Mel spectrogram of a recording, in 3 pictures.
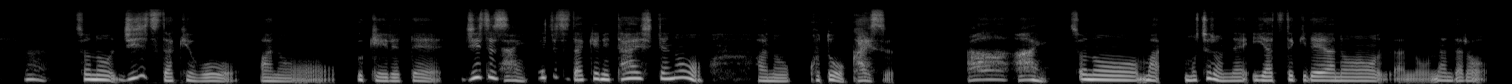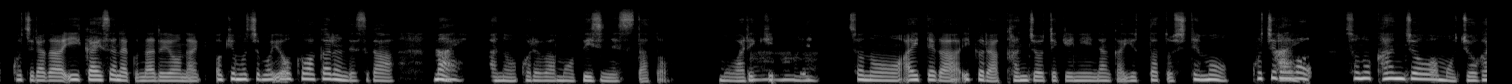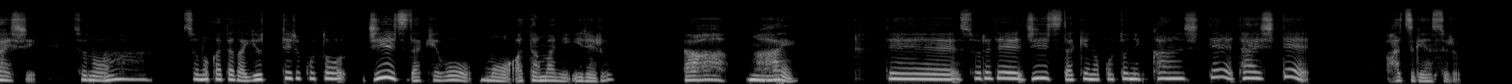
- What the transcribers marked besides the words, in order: none
- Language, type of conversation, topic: Japanese, advice, 公の場で批判的なコメントを受けたとき、どのように返答すればよいでしょうか？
